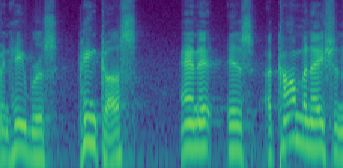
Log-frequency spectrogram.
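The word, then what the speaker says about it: פינחס: name out of the four is FAS or Phineas the way you may have been accustomed to call him his actual the the way you pronounce his name in Hebrews Pinkus and it is a combination of pay and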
